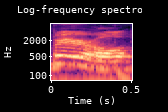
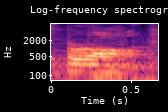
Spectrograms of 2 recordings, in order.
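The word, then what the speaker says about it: Baral: Not pronounced barrel, it's Brawl.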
